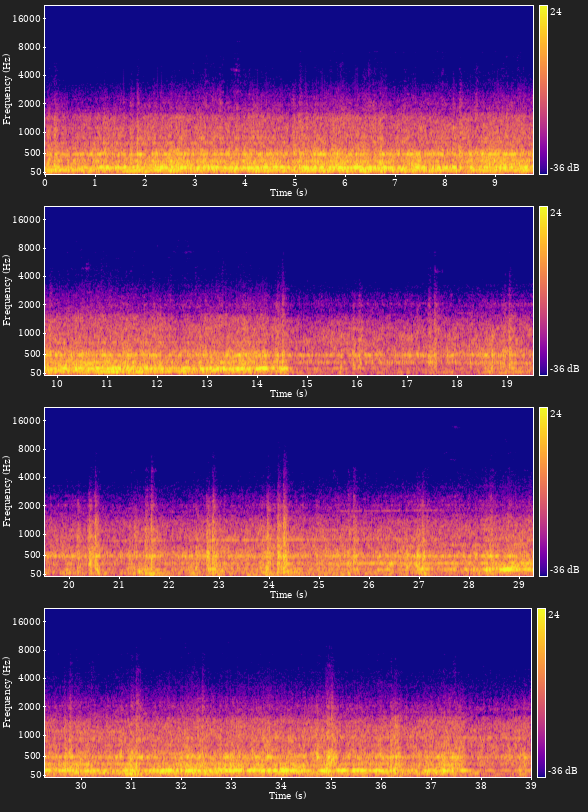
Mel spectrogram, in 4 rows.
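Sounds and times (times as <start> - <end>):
electric train rumble and hum: 0.0 - 39.0
wheels clacking over rail joints: 20.2 - 27.3.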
